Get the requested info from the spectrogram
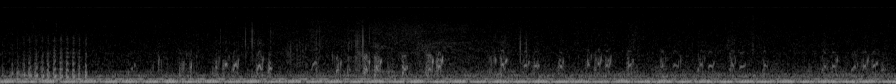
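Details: Domestic guinea pig making wheeking sounds, brief high squeaks bunched in rapid little bursts, some with sharp clicky edges, set against a constant droning low hum throughout.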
